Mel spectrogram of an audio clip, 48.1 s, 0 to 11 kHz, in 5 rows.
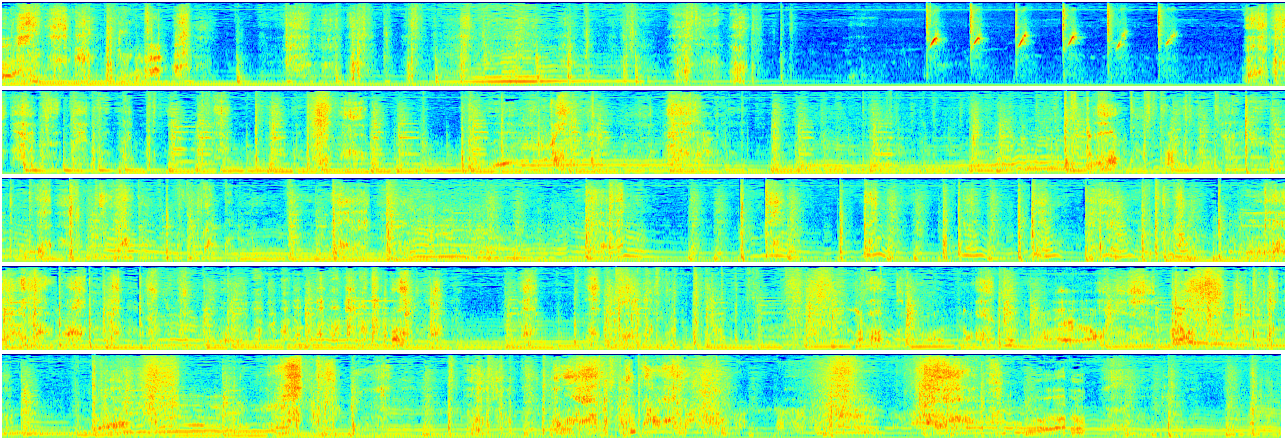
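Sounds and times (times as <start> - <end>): cartoon insect buzz: 0.0 - 5.9, 11.1 - 48.0
lion-like roar: 25.0 - 47.3.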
